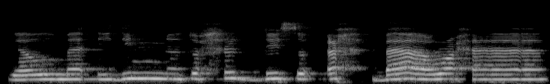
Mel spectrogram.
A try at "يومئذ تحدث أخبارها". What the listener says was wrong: ح இல்ல ه. ه. أخبارها.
